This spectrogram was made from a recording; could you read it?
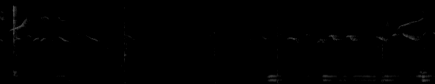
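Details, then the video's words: A Chestnut-bellied (lesser) seed finch, a curió, gives faint, high, sliding whistled phrases in short bursts over a steady low hum with sharp clicks and knocks. Recorded Sunday 25 April 2021 in hot sun. "Curió na pegada"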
